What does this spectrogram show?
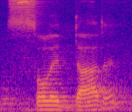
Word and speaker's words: Soledade: Our last guests for today's stream here from Essen, the designers of Nippon, I will not pronounce it correctly, Paulo, Soledade.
